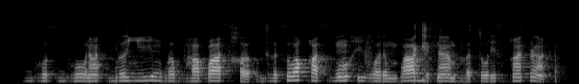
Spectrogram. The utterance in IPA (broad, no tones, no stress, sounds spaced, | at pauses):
bʱ o θ bʱ o ɾ ɑ̃ θ b ə ʎ i m b ʌ bʱ ɑ ɓ ɑ θ χ ʌ | dʱ ə θ o q ɑ θ ɓ õ h i v ʌ ɾ ə m b ɑ ɡʲ ɑ θ ɾ ã bʱ ʌ t o ɾ i θ q ã θ ɭ ɑ̃ θ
